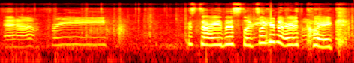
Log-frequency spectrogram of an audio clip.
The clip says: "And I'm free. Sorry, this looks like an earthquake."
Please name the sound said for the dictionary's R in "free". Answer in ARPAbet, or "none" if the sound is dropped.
R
